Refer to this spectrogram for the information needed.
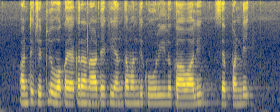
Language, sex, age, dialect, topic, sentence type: Telugu, male, 18-24, Southern, agriculture, question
